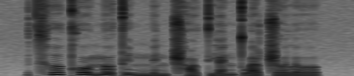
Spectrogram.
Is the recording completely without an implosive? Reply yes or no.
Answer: yes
